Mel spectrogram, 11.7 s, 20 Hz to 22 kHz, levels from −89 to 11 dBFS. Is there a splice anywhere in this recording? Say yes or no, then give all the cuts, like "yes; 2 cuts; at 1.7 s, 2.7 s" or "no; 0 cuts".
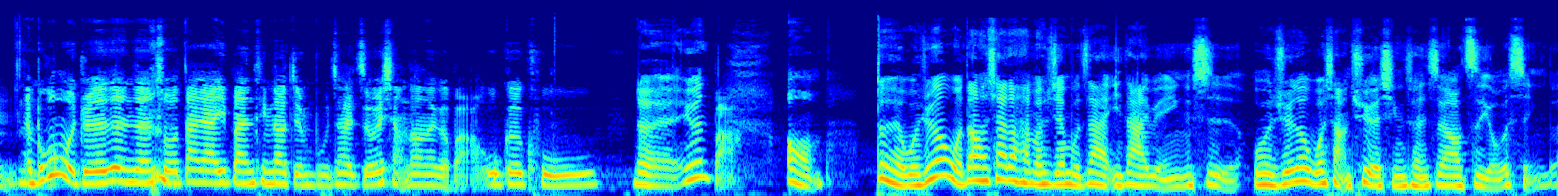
no; 0 cuts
